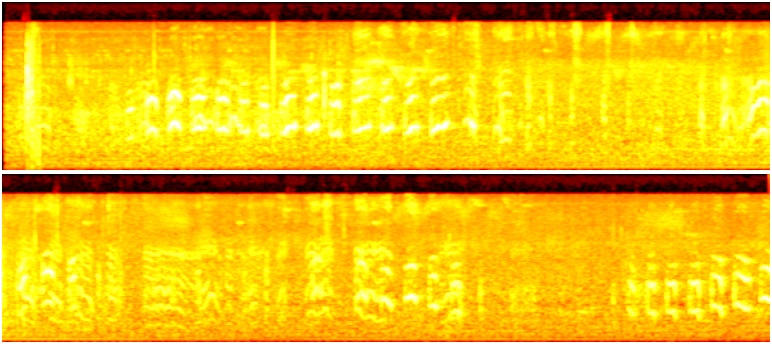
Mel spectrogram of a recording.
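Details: Dog calling for its mother while playing and hugging: rapid series of high, wavering whines and yips, pulsing about twice a second, fading then returning in short bursts.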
